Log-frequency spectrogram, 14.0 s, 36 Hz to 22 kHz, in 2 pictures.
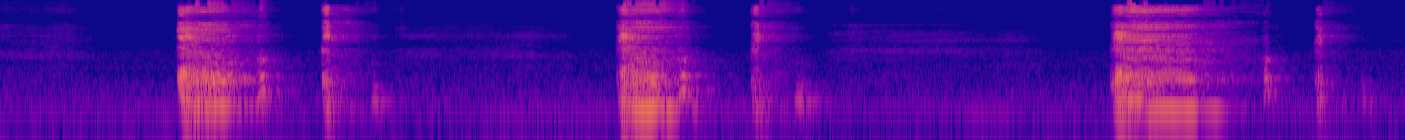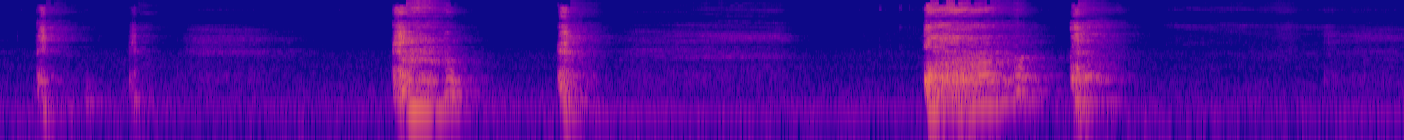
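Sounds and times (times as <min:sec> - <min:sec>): woman coughing: 0:00.9 - 0:02.0, 0:03.1 - 0:04.2, 0:05.6 - 0:07.9, 0:09.0 - 0:10.1, 0:11.6 - 0:12.8.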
